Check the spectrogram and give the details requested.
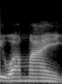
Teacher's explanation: huruf ya itu termasuk idgham yang dileburkan, dimasukkan, disertai dengan dengung dan ditahan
